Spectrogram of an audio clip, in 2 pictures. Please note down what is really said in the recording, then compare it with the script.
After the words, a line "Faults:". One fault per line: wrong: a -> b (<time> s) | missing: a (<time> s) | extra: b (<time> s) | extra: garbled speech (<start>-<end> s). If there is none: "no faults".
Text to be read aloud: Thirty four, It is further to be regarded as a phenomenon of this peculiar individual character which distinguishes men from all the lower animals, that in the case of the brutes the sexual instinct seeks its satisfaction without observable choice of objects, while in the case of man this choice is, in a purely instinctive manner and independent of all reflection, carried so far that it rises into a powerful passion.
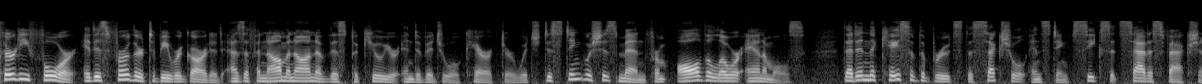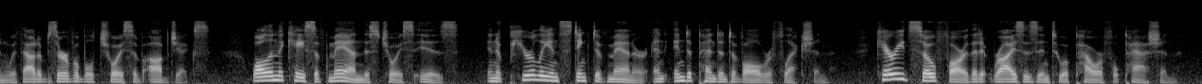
Thirty four, It is further to be regarded as a phenomenon of this peculiar individual character which distinguishes men from all the lower animals, that in the case of the brutes the sexual instinct seeks its satisfaction without observable choice of objects, while in the case of man this choice is, in a purely instinctive manner and independent of all reflection, carried so far that it rises into a powerful passion.
Faults:
no faults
